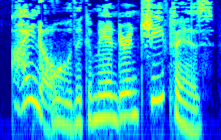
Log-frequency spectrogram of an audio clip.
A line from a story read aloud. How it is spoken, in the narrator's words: he exclaimed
